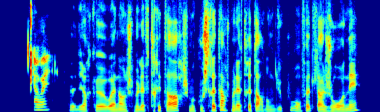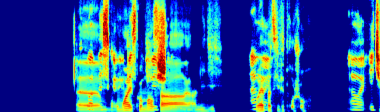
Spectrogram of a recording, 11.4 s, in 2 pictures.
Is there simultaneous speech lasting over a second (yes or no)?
yes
